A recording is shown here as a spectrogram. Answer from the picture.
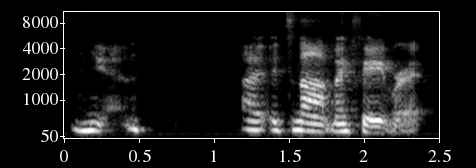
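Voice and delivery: ordinary talk, nothing marked

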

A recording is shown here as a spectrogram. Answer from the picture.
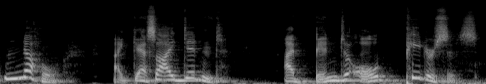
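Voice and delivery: put-on high-pitched indignant child's denial. A narrator's reading. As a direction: protest it in a high, affronted voice. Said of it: "reported Joe indignantly".

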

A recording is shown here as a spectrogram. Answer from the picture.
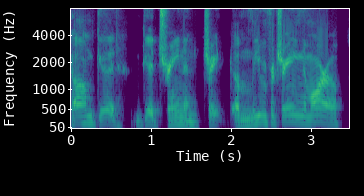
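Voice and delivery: eager. Retold or imitated. His eager reply, raised pitch.

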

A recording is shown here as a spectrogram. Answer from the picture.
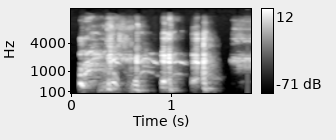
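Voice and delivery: a high, drawn-out laugh that falls away; long high laugh. Real, not acted. Host laughing at his own quip about getting professional. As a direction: crack up at your own joke.

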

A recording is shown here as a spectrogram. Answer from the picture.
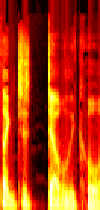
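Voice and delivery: ordinary talk

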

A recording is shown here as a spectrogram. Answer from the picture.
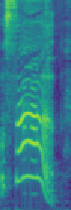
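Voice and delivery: a sudden squeal way up high on what's up; a loud high hype-up welcome for a newcomer; excited greeting. Real, not acted. Host greeting new listeners with a high excited yelp.

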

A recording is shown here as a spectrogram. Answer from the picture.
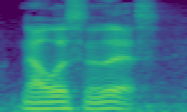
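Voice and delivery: normal talking voice

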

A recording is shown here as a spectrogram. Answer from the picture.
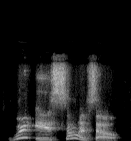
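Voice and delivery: high, slow puzzled call; mock teacher calling out for the missing boy; teacher asking. Teacher calls out to the class, high and slow.

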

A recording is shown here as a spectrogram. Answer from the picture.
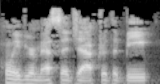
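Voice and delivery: low, flat answering-machine robot. Acted. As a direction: drone it like a dying robot. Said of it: "I sounded like a dying robot".

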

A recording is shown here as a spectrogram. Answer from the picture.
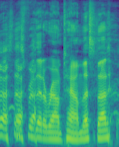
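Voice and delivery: high, loud, through laughter; laughing plea. Retold or imitated. Friend asking him to keep it secret, laughing. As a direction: laugh helplessly while imitating an embarrassed plea.

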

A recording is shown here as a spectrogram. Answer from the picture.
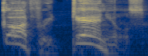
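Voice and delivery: loud, high, drawn-out exclamation; comedian's mock curse. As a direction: bellow a stand-in swear word slowly. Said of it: "he would say stuff like".

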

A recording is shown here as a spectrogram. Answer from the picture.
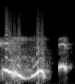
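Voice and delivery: high-pitched squealing giggle; high squeal laugh. Real, not acted. Laughing at own quote.

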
